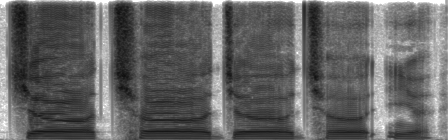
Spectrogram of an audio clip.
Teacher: तालु से आवाज आती है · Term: च वर्ग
